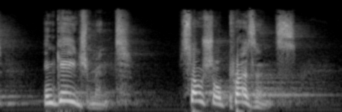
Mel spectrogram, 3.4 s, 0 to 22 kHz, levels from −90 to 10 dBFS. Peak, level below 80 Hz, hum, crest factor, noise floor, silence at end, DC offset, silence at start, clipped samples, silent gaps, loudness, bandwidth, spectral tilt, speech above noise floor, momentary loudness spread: -4 dBFS; -56 dBFS; none; 18 dB; -47 dBFS; 0.4 s; under 0.1%; 0 s; under 0.1%; none; -19 LUFS; 16.5 kHz; -2.5 dB/octave; 28 dB; 10 LU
